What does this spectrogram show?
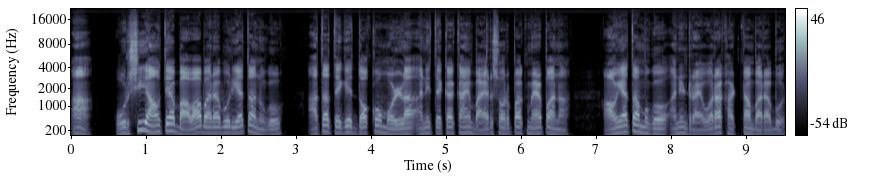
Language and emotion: Goan Konkani, neutral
